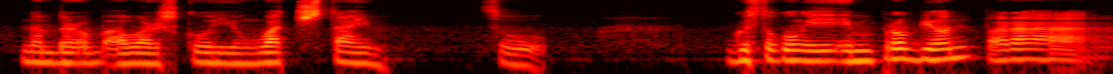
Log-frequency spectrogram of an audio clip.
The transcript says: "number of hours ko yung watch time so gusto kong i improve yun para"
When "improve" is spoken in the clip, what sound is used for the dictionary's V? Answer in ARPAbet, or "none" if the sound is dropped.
B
